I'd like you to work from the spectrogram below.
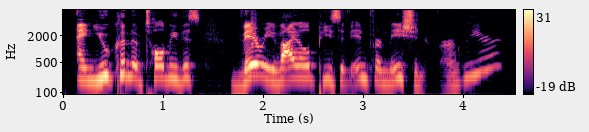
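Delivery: hammed-up indignant rant. Telling off Chelsea for keeping the secret, in a hammed-up furious voice. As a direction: rant like the world just ended over gossip.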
